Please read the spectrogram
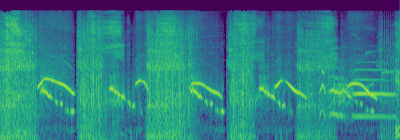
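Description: Cartoon piglets snoring in their sleep: a rasping snort on each breath in and a high falling whistle on each breath out, repeating about every second and a half.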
